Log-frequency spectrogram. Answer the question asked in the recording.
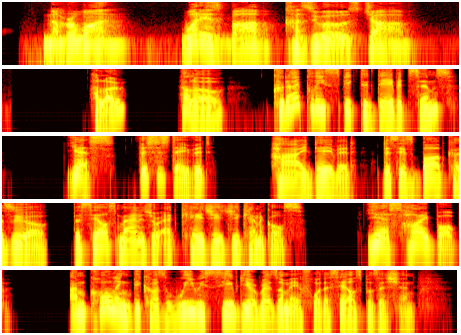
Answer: The answer is he's the sales manager at KGG Chemicals.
